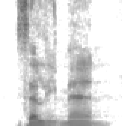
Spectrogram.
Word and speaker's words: Sulaiman: So okay, Abu Saliman. Is that how you I love pronounce this man. his last name? Sulaiman.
